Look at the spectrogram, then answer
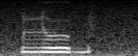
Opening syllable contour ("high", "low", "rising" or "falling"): high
